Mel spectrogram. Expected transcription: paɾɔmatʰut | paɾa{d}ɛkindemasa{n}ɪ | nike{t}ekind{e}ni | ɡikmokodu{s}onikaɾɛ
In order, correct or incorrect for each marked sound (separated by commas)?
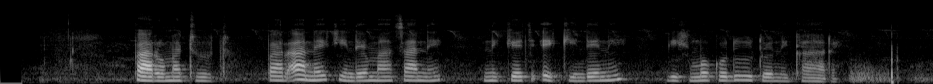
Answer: incorrect, correct, incorrect, correct, incorrect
